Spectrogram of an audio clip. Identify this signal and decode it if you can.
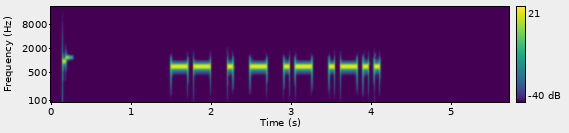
Morse code, heard as a keyed tone, about 17 wpm, 700 Hz. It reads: METAL
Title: Five Letter Words - 17wpm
